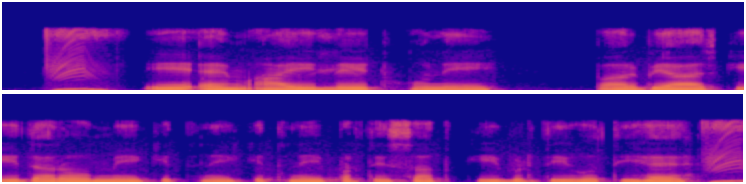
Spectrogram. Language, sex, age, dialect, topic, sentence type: Hindi, female, 36-40, Garhwali, banking, question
